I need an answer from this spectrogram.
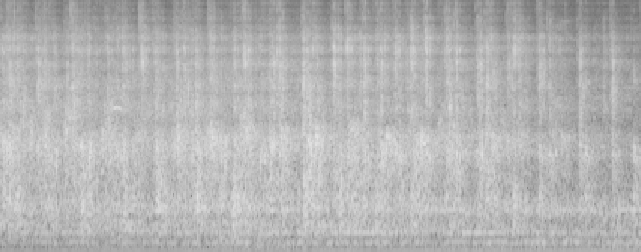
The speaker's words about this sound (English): Wasn't that great? You can applaud for that.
